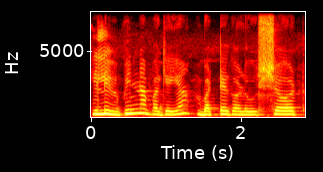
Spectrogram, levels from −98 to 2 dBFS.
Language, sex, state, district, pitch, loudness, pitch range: Kannada, female, Karnataka, Koppal, 250 Hz, -14 LUFS, 240-280 Hz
